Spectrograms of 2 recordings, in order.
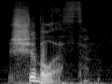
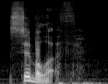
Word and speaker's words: Shibboleth: When he said, No, they said to him, Then say Shibboleth. And he said, Sibboleth, for he could not pronounce it right.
